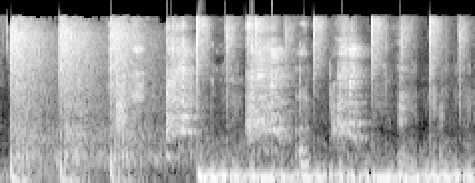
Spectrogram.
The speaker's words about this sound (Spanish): ¡Inspector! esta gaviota que quiere quitarte el bocadillo. ¡Largo de aquí! ¡Largo de aquí, pajarraco, pajarraco del demonio! ¡Largo!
